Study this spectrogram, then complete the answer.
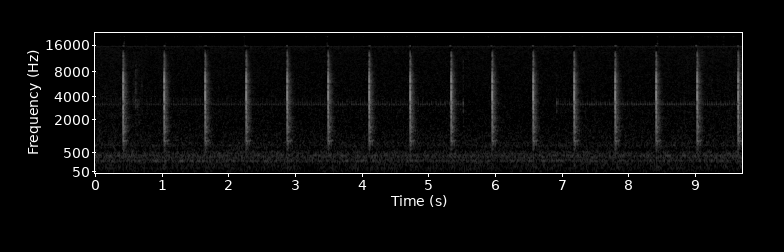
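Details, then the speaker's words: Franz FB-4 electric metronome, apparently from the 1940s–50s, AC line-frequency driven, during calibration after an adjustment turned the wrong way: crisp even ticks about 610 ms apart, about 98 per minute instead of 112; running slow. "we want to go in quite a bit because it looks like we're currently at 98 beats p"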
